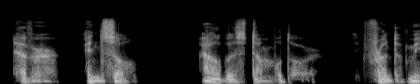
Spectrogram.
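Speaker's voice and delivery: quiet, low, menacing, threatening whisper. Retelling a film scene, quoting Hagrid: Hagrid whispering menacingly. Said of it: "whispers it quietly and menacingly".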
